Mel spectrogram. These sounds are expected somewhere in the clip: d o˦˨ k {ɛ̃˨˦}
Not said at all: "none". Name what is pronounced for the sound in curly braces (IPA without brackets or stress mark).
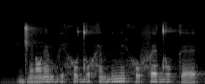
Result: ɛ˨˦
